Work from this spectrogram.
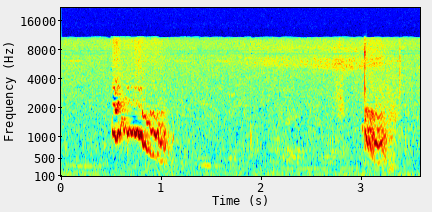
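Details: Kennel puppies in their second week of life; two high, thin whines, each sliding downward, about two and a half seconds apart, over a quiet room hum.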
